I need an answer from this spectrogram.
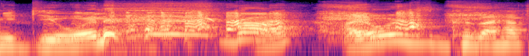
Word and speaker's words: Nguyen: I don't know why I always I was Because- saying you Gwen.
